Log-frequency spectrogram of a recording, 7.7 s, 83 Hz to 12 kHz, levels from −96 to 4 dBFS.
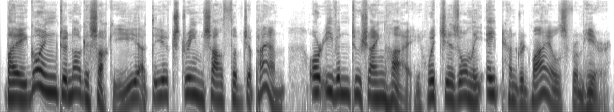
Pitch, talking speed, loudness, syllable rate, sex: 150 Hz, 170 wpm, -18 LUFS, 4.9 syllables/s, male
